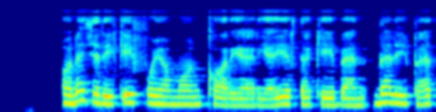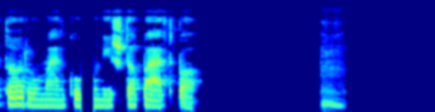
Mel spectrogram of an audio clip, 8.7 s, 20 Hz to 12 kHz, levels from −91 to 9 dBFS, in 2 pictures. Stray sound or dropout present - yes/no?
yes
